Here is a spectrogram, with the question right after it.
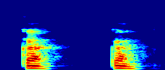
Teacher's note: here the back of the tongue is touching the top of the mouth.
